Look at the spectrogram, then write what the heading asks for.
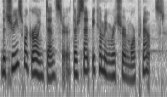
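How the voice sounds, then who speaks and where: A woman reading a story aloud in an ASMR style, with expressive, deliberate first-person narration. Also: fairly low pitch. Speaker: reader of a visual novel. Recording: soft music behind the voice. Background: background music.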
